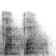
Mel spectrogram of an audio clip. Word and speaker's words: Capua: Él tiene un viaje de placer de Roma a Capua, creo que así se pronuncia, Capua, no le veo acentos a Capua, y el camino que conduce de Roma a esta ciudad es conocido como la Vía Apia.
